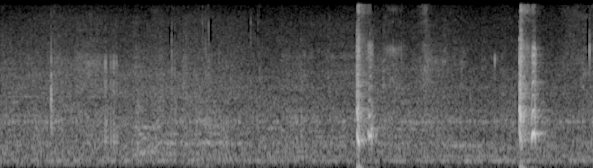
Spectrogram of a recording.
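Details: Two short, sharp coughs about a second and a half apart, each a quick double burst, over quiet room noise; described as a low, sweet, melodious voice coughing.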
